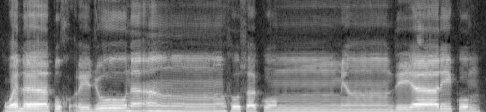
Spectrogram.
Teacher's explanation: میم ساکن کے بعد دوسرا میم آیا ہے، ادغام شفوی ہوگا، نون ساکن کے بعد دال آیا ہے، اخفاء حقیقی ہوگا، یا مدہ ہے، ایک الف کے برابر کھینچ کر پڑھیں گے، را زیر کی وجہ سے باریک ہوگا، اور میم وقف کی صورت میں میم ساکن پڑھا جائے گا، اور ملانے کی صورت میں اظہار شفوی ہوگا۔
